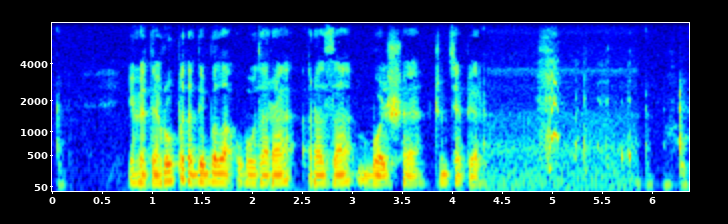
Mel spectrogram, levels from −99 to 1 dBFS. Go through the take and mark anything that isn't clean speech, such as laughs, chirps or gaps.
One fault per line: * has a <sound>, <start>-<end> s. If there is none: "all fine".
* has a laugh, 4.8-5.8 s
